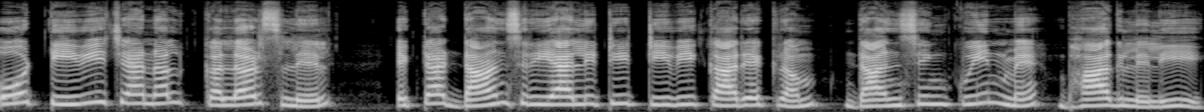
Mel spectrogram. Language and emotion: Maithili, neutral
